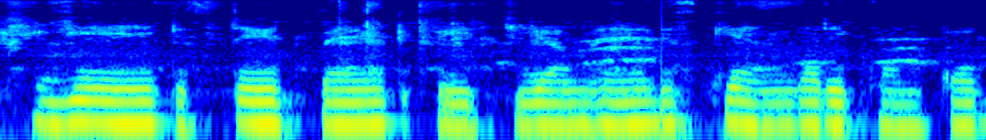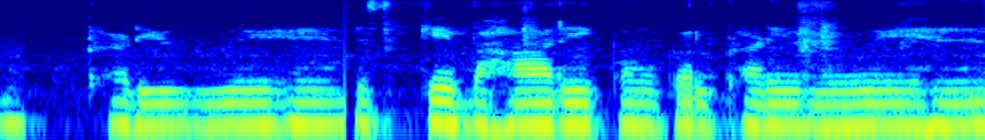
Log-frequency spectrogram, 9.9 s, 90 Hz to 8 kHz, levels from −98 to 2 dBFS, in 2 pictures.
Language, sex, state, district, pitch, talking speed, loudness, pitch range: Hindi, female, Uttar Pradesh, Deoria, 150 Hz, 120 wpm, -43 LUFS, 145-155 Hz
